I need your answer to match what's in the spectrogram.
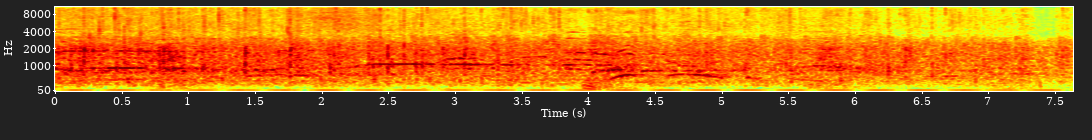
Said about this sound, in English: Clap your hands in this house. Give God praise for the word of the Lord.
